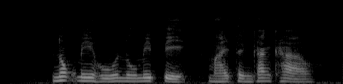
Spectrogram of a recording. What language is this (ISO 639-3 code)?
tha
